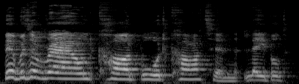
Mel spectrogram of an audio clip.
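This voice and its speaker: A woman teacher reading a children's book aloud in an expressive, animated way. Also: a little high, unhurried. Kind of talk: storybook read-aloud.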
